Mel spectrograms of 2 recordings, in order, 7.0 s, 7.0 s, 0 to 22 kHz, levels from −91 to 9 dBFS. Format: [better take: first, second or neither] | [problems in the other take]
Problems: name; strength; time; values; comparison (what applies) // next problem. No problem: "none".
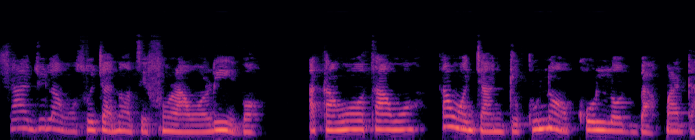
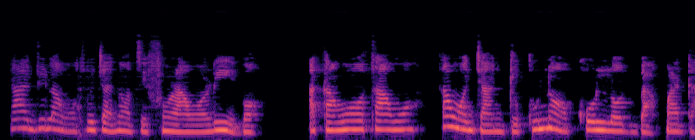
first | noise reduction (neural mask model DeepFilterNet 3)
